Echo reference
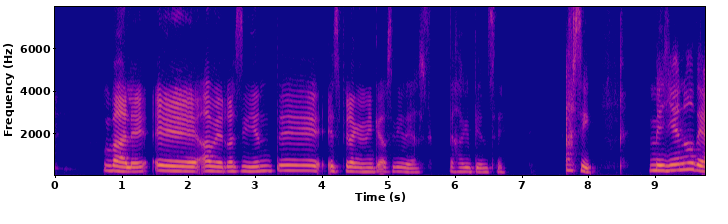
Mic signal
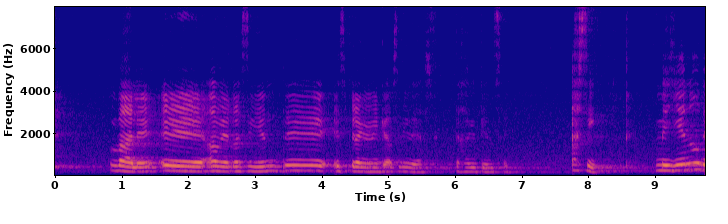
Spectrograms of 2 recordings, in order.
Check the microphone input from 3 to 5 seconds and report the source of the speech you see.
echo only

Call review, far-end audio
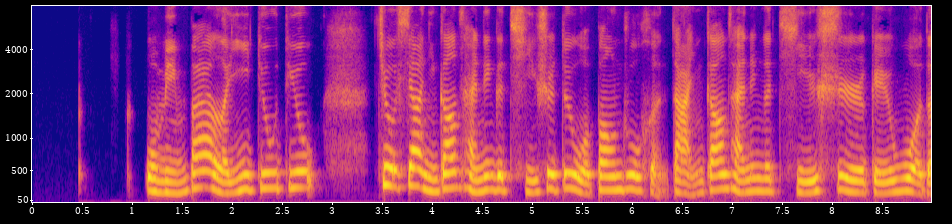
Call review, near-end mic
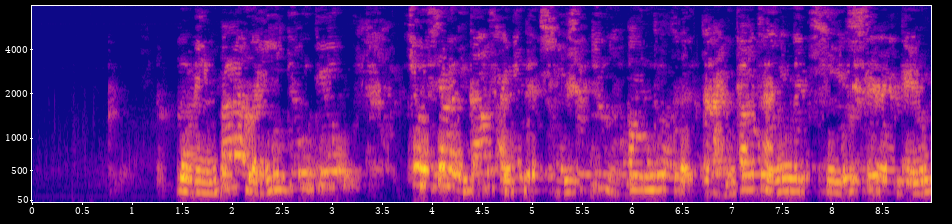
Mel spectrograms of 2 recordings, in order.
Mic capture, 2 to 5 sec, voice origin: echo only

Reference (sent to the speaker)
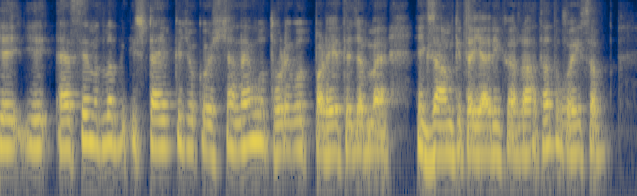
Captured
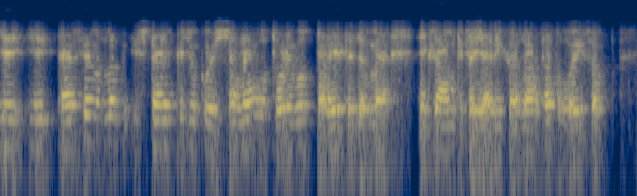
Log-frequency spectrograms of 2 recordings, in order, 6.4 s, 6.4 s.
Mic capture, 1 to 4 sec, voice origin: echo only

